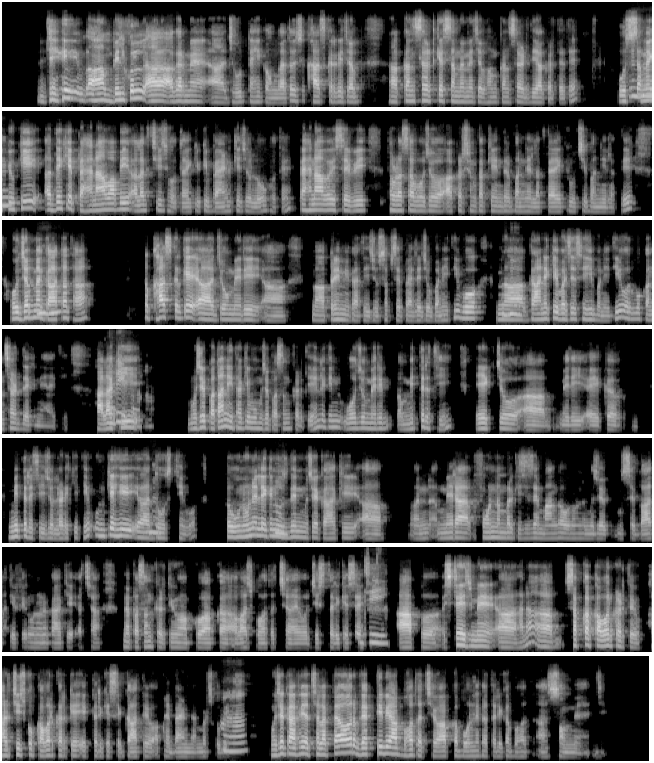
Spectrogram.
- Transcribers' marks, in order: laughing while speaking: "वहाँ"; in English: "कंसर्ट"; in English: "कंसर्ट"; in English: "बैंड"; in English: "कॉन्सर्ट"; in English: "स्टेज"; in English: "कवर"; in English: "कवर"; in English: "बैंड मेंबर्स"; other background noise
- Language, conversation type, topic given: Hindi, podcast, ज़िंदगी के किस मोड़ पर संगीत ने आपको संभाला था?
